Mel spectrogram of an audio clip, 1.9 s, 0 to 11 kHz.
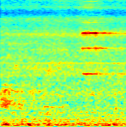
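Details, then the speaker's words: International ProStar truck with Cummins diesel idling while the throttle pedal position sensor harness is wiggled: steady diesel rumble, then dash beeping as code 131 sets, meter reads 5 volts, confirming an intermittent open circuit causing throttle loss and derate. "5 volts so definitely an open circuit and right here is where I'm wiggling right in here and you can actually hear the code show up in the dash by that beeping"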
